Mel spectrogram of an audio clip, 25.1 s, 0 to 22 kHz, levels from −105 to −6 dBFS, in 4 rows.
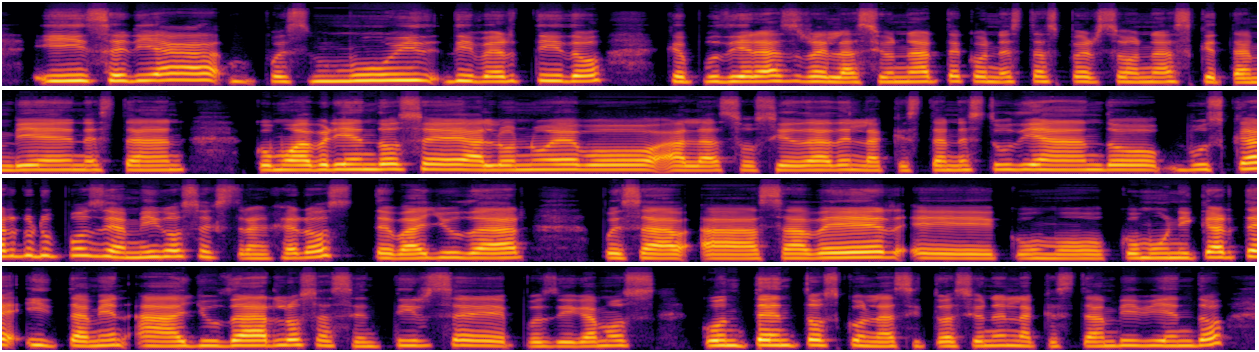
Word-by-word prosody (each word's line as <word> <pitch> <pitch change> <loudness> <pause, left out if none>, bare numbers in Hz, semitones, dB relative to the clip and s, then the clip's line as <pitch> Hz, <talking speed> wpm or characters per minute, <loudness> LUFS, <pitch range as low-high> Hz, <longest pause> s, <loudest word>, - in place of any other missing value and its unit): y 265 -5 +4
sería 285 +3 +2 0.2
pues 235 -1 -5
muy 280 +4 +3
divertido 250 +2 0 0.3
que 230 - 0
pudieras 235 +2 +2
relacionarte 225 +1 0
con 230 -3 -3
estas 230 +2 -6
personas 220 0 -4
que 220 - -2
también 215 +2 0
están 210 +1 -3 0.3
como 215 +1 +1
abriéndose 240 +1 +3
a 215 -1 +5
lo 215 +1 +1
nuevo 225 -1 +1
a 200 0 0
la 195 0 0
sociedad 210 +1 -2
en 220 -1 -3
la 200 - -1
que 195 0 -13
están 210 +1 -5
estudiando, 225 -1 0
buscar 235 +6 0
grupos 320 0 -1
de 280 -3 +2
amigos 265 +4 0
extranjeros 240 +7 -3
te 215 - -1
va 195 - +2
a - - +6
ayudar, 220 +1 +1 0.4
pues 210 -1 -2
a 195 -2 +3
a 190 0 +1
saber, 225 +5 +3
eh, 195 -2 -2
cómo 190 -1 -5
comunicarte 220 +5 +1
y 250 -4 -2
también 230 +3 0
a 215 -1 +1
ayudarlos 235 +4 +3
a 230 - -2
sentirse, 225 +2 -4
pues 195 -1 -6
digamos 205 +4 -3 0.2
contentos 240 +1 +3
con 235 -3 -3
la 200 0 -2
situación 205 +2 -4
en 230 0 -3
la 215 - -2
que 200 -1 -14
están 205 +2 -4
viviendo, 230 +5 -1
225 Hz, 145 wpm, -23 LUFS, 210-240 Hz, 0.4 s, a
